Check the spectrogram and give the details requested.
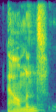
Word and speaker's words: almond: on what crappy what almonds an almond yeah it's not an almond yes it is it's an almond the oh it's an almond it the l is silent all right you were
